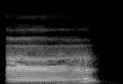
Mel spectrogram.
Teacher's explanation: A vogal I forma hiato com a vogal anterior.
